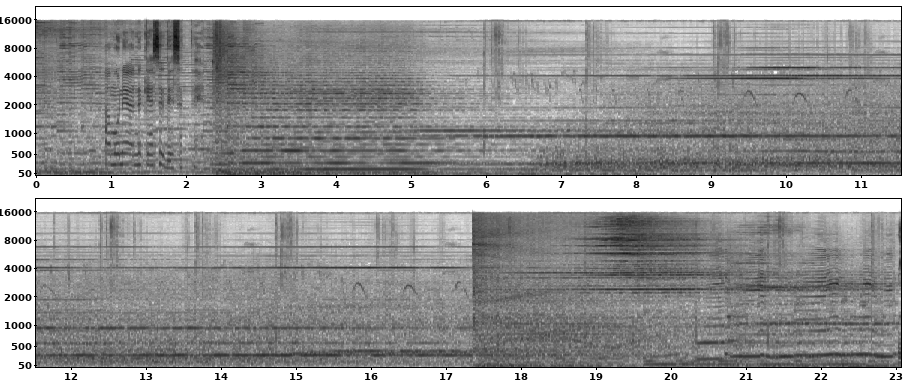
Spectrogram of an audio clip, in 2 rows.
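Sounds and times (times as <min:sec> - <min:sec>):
dramatic drone score: 0:00.0 - 0:23.0
dense low rumble: 0:03.0 - 0:23.0.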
